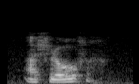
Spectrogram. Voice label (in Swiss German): "schlofer", alsace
